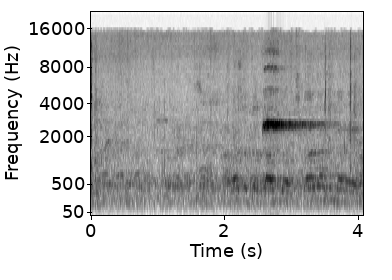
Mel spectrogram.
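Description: A referee's whistle blown once, a short steady blast of about half a second near the end, restarting the wrestling bout, over murmuring voices.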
